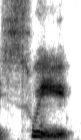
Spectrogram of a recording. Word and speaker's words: Suite: that is correct and it's spelled s UI T sweet like not s we T that's also right Austin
